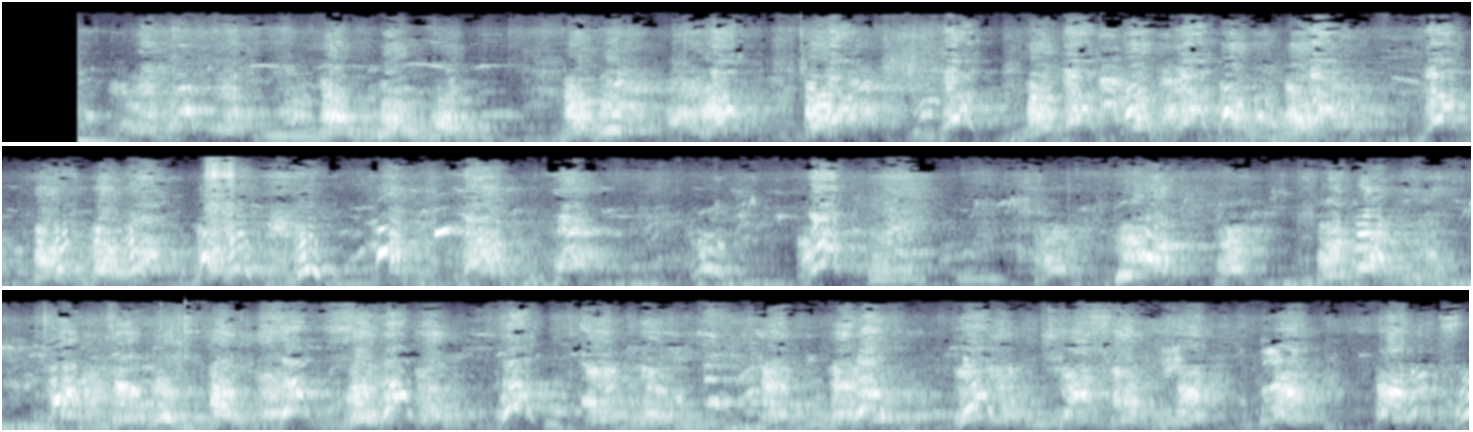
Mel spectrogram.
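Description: A pack of dogs barking, one bark over another with hardly a pause.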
